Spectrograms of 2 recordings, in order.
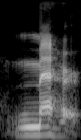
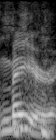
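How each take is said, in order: First: The name is said as ma-her, two syllables. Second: The name sounds like the word mayor. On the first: It is the original form of the name. "It's actually pronounced Maher" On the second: It is the simplified form that is easier to pronounce. "He told everybody his name is Mayor"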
